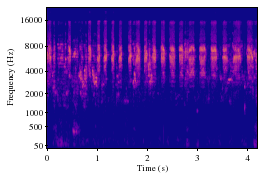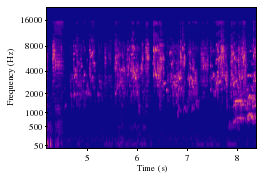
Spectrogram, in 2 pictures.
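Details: Breeding pair of budgerigars giving quick pulsed chirps in a fast regular series, then looser high warbling chatter, with a short low thump near the middle.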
